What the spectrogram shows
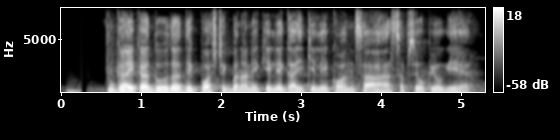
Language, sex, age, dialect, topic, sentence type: Hindi, male, 18-24, Garhwali, agriculture, question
